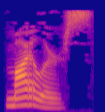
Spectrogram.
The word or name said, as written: milers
